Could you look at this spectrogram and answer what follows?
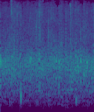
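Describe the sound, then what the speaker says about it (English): A conference audience gives sustained applause for a panel, an even wash of clapping from a large crowd, steady and fairly loud for the whole moment. "A round of applause for our panel."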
